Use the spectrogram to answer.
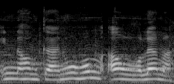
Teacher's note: Huruf dha yang perlu diperhatikan adalah dha-nya ya lidahnya keluarin sedikit ya.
